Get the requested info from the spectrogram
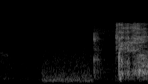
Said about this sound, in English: I've still got the same tickly cough, guys.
